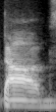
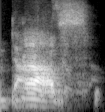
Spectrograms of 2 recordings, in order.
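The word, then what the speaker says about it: Doubs: It's spelled like Dubes, but I've heard Dobbs, so I'm going to go Dobbs. Yeah, we'll go with Dobbs.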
